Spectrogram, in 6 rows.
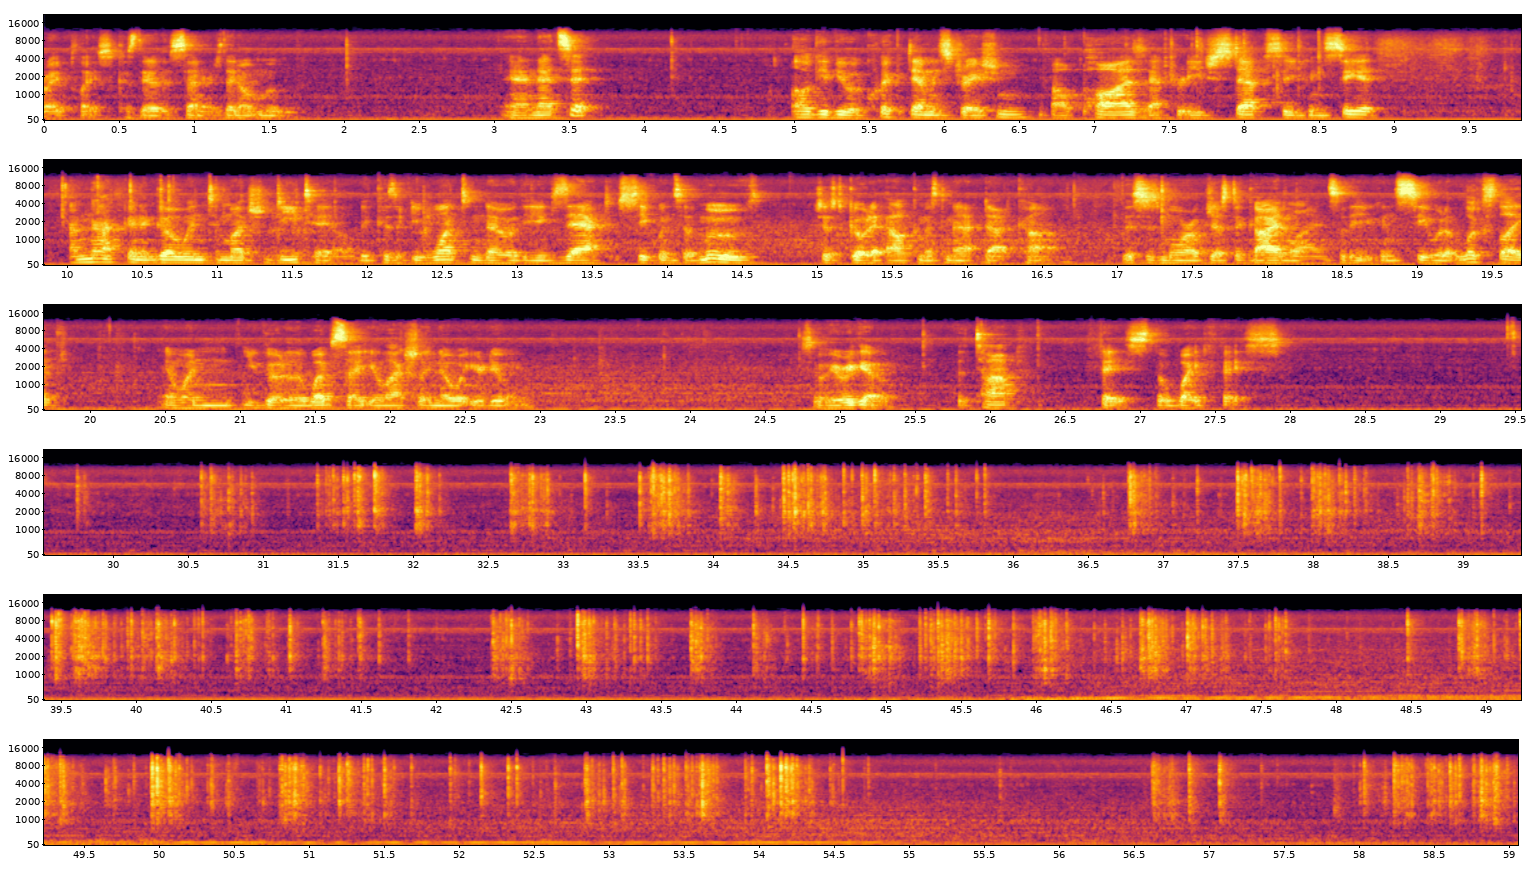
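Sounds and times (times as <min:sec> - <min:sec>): puzzle cube layers clicking: 0:42.4 - 0:54.7, 0:57.9 - 0:59.0.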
